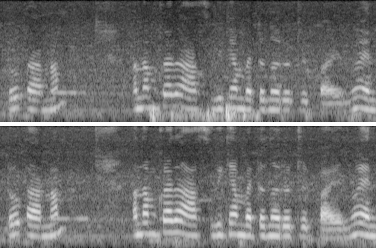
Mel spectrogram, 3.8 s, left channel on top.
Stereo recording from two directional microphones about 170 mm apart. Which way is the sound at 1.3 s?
10° right (ahead or behind).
